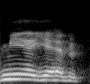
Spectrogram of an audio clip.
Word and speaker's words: Mia Yim: It's Mia Yim.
